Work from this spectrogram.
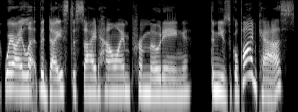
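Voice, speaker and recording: A woman chatting casually as a podcast guest, playful and animated in the way she talks. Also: medium pitch, moderate pace, smooth, dry recording, clean studio sound. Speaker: podcast guest, musical theater writer and performer. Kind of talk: casual interview chat.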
